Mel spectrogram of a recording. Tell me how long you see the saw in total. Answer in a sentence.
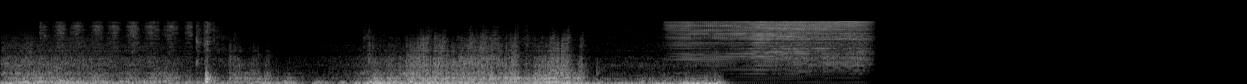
The saw can be heard for 4 seconds in total.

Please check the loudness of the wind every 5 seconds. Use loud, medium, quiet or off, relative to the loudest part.
loud, loud, off.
